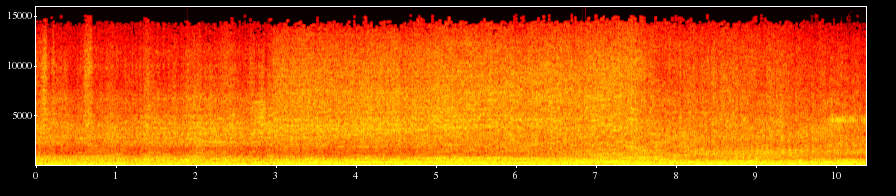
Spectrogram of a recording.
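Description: A field of small junior motocross bikes running together on the start line. About three seconds in they all get louder and rise in pitch as the riders launch off the start and accelerate away.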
